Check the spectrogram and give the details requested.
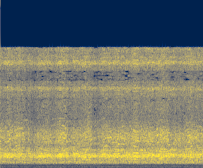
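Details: Massed snow geese in Pennsylvania at Middle Creek WMA, a steady wall of overlapping high nasal honks from many birds calling at once, unbroken throughout.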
